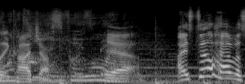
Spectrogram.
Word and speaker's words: Kaja: oh yes right it's it spells out Kaja but it's pronounced as Kaya and then everyone just refuse to call it Kaaya so we just call it Kaja yeah I still have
